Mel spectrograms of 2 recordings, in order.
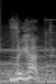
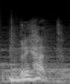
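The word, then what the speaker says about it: बृहत्: दिला रहे हैं कि कुछ ऐसे भी शब्द हैं जहां व और ब इन दोनों ही अक्षरों के बीच अभेद है। इस स्वीकृति के साथ कई शब्द हमें संस्कृत साहित्य में प्राप्त होते हैं। जैसे आपको याद ही होगा वृहस्पतिह या बृहस्पतिह वृहत या बृहत वह या बह और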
